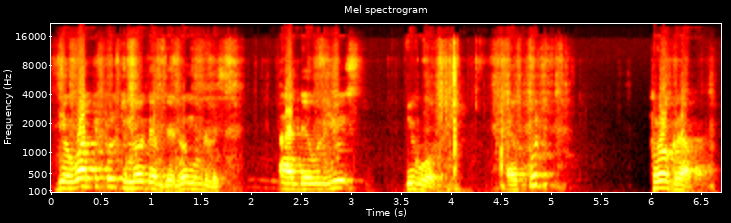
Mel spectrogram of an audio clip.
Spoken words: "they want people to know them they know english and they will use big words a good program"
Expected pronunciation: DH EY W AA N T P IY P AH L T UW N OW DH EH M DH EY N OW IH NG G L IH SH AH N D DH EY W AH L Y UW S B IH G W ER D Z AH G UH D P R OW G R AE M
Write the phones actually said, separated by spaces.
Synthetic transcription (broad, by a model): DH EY W AA N T P IY P AH L T UW N OW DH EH M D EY N OW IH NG G L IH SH AH N D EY W AH L Y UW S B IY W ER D AH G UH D P R OW G R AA M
